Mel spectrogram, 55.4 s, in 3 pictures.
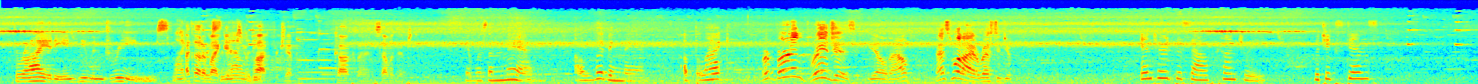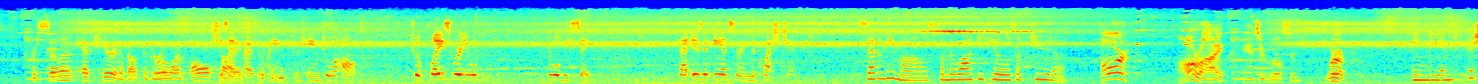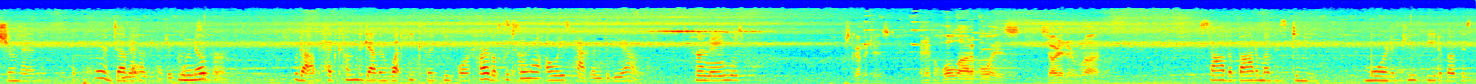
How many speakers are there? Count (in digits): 7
